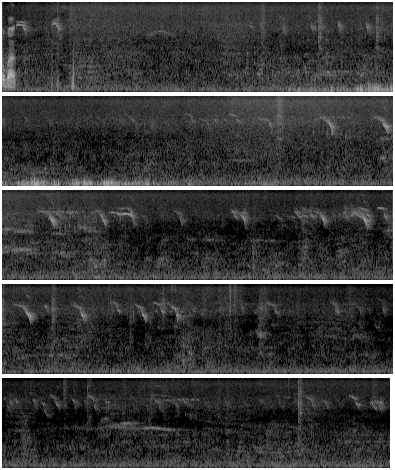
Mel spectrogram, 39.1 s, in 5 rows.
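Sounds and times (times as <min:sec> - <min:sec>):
birds chirping: 0:00.0 - 0:01.8.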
